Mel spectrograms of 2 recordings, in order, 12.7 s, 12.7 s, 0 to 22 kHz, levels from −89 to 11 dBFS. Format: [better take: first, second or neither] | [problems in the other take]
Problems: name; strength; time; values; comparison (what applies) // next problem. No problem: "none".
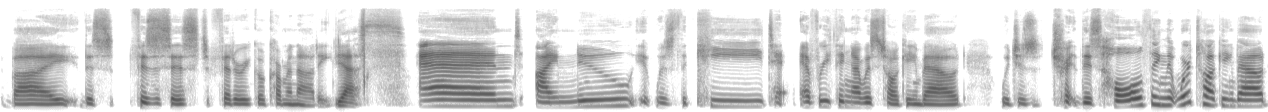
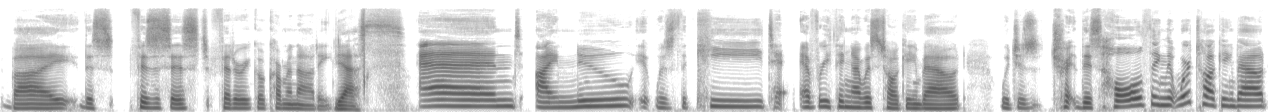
second | thin; somewhat; fading below 250 Hz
